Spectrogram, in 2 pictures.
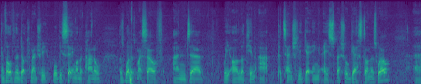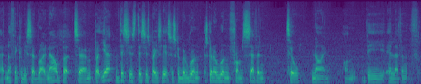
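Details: Adult male speaker; ordinary speech.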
